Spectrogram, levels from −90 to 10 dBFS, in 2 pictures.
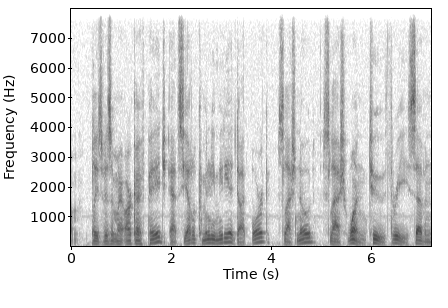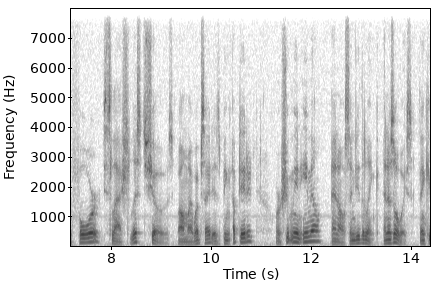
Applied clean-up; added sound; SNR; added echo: none; none; none; none.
